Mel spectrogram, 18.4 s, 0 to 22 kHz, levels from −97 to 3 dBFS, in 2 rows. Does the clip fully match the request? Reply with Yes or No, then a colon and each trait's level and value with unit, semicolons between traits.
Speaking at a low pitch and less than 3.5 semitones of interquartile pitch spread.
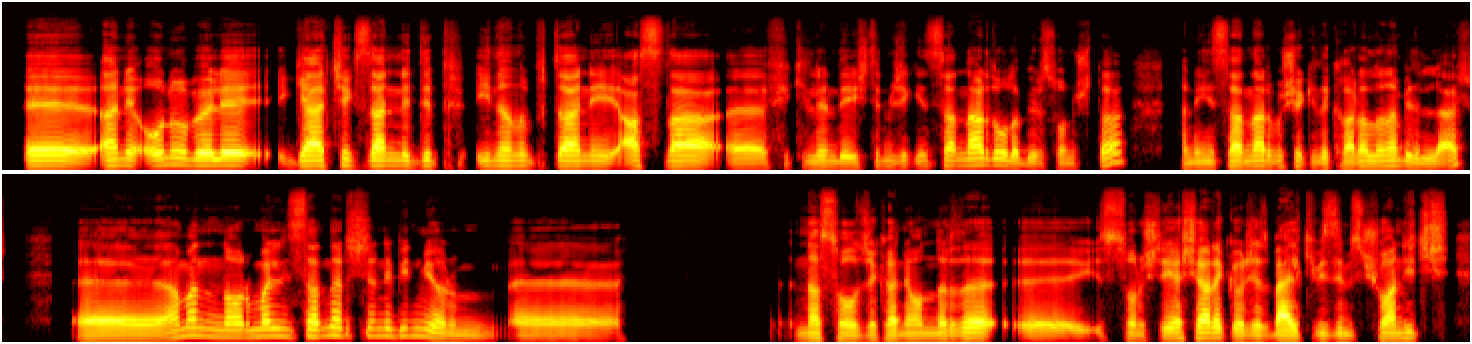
No: low, 125 Hz; average, 4.5 semitones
